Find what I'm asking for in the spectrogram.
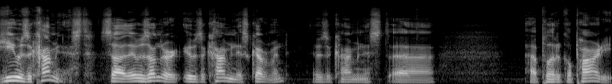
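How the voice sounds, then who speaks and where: A man with a medium pitch talks very fast in a bright, sharp tone with vocal fry and lively intonation, on a very clean recording with a silent background. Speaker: drummer and podcast co-host. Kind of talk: casual chat. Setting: podcast recording. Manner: slightly slurred speech.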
